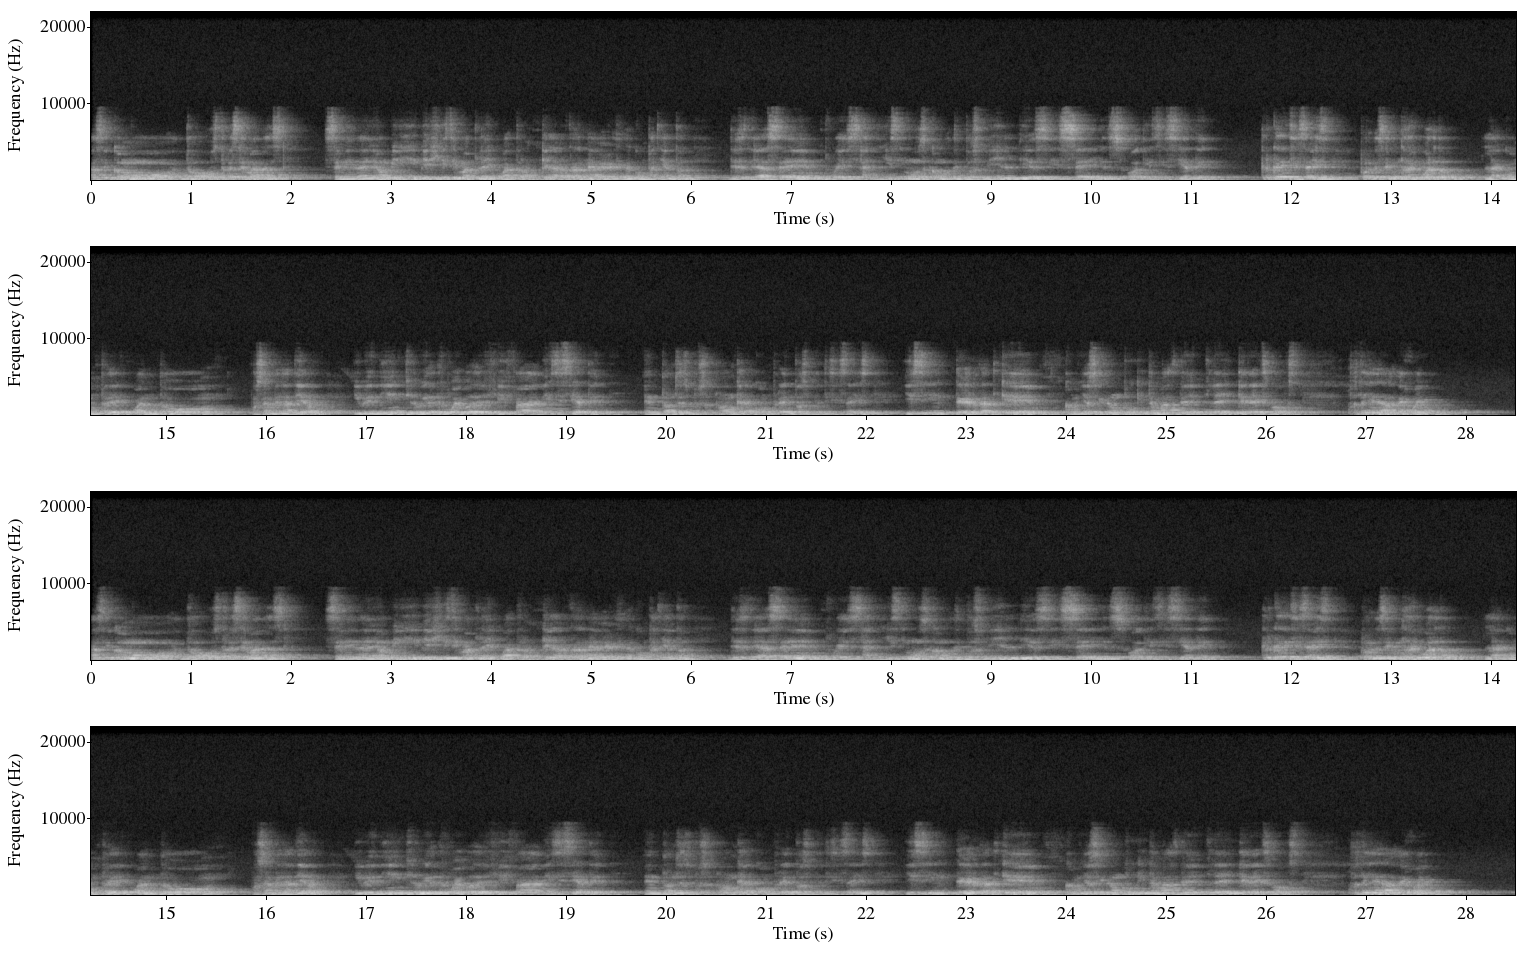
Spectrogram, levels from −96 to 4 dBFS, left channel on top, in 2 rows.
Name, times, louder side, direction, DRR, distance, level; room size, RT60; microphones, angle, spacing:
voice 1, 0.0-1.9 2.3-6.0 6.4-11.2 11.7-13.6 13.9-15.5 15.8-19.3 19.8-22.0 22.4-27.6, equal, 75° left, -2 dB, 0.9 m, -23 dB
3.1 x 2.5 x 2.9 m, 1.5 s
head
